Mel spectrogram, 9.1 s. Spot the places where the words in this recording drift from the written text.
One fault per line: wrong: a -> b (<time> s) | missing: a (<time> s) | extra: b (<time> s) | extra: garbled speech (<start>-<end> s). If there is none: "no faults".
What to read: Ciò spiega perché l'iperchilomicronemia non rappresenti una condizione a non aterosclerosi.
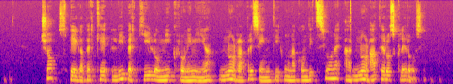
no faults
